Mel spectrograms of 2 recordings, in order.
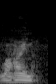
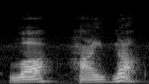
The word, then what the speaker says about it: Lahaina: Someone said, I'm dying each time you say it, Lahaina. It's Lahaina.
